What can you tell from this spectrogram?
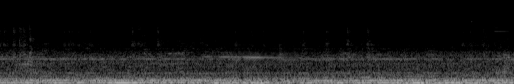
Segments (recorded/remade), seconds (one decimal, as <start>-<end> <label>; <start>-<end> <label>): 0.0-2.3 recorded; 2.3-3.0 remade; 3.0-5.1 recorded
